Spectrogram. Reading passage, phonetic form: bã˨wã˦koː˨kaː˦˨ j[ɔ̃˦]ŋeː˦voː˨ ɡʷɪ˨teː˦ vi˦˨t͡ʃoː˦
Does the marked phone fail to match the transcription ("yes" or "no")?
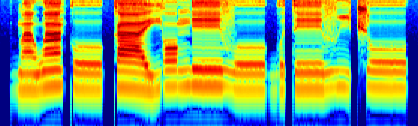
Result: yes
